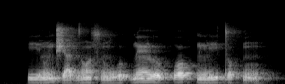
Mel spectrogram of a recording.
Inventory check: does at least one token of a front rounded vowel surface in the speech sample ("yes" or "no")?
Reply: no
